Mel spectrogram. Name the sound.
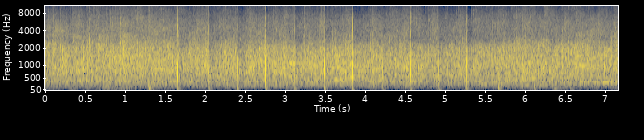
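audience applause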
